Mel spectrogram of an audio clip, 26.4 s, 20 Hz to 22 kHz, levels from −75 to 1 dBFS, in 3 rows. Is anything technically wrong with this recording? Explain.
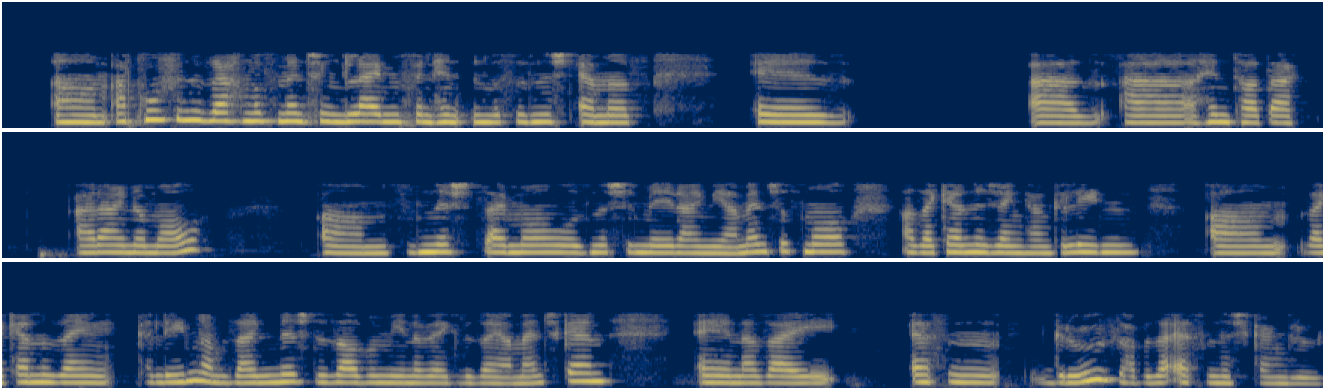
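Yes. Throughout the speech, the sound is watery and swirly, with plainly audible MP3 compression damage. This is likely from an encoder starved of bits, which fits a bitrate around 24 kbps. It removed everything above 4 kHz and zeroed weak frequency lines frame by frame. A spectrogram would show a flat ceiling at 4 kHz with blotchy, flickering gaps below it.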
